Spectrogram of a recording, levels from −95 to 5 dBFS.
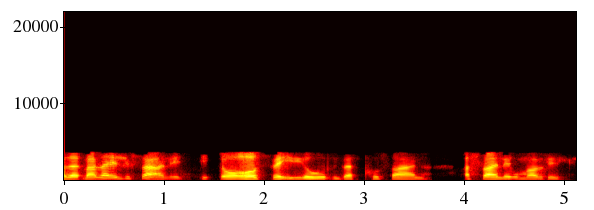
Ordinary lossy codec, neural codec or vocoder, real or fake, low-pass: MP3, 32 kbps; codec, 16 kHz, 0.8 kbps, ZipCodec; fake; 3.6 kHz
